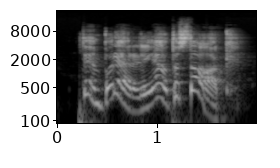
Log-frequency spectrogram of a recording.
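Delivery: chirpy cartoon character voice. Host live online, reacting to a third-party website, Mario voice. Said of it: "I keep doing the Mario voice".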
